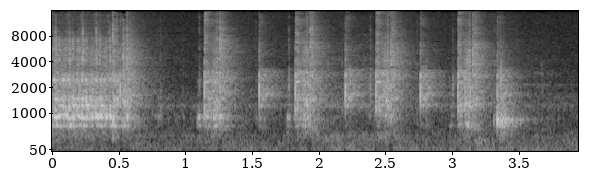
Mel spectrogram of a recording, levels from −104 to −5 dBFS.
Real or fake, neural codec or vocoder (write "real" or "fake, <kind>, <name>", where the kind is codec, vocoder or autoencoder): real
